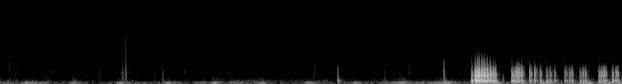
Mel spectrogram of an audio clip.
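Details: Stomach rumbling (borborygmi) in a person sick for several days with stomach pain, diarrhea and nausea: quiet low gurgles and clicks, then a loud burst of bubbling, rippling gut noise near the end.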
